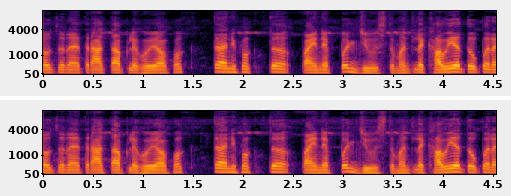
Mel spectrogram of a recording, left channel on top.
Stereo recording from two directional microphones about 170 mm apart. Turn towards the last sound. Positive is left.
turn(degrees=15)  # may be behind; listen again after turning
